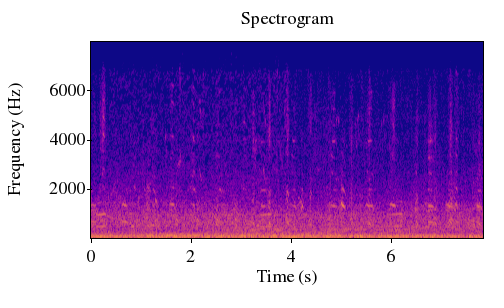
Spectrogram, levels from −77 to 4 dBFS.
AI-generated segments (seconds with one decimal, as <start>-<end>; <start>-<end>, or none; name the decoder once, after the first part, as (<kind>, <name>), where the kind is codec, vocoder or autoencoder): 6.0-7.1 (autoencoder, DAC-VAE)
